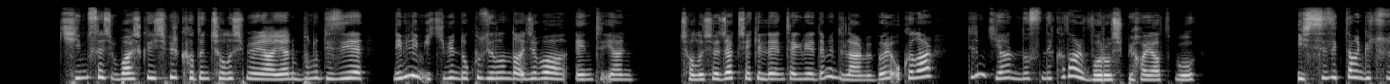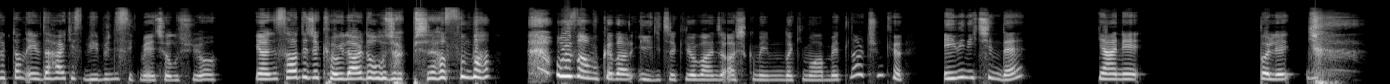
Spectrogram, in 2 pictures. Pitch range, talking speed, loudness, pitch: 230-295 Hz, 140 wpm, -15 LUFS, 265 Hz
